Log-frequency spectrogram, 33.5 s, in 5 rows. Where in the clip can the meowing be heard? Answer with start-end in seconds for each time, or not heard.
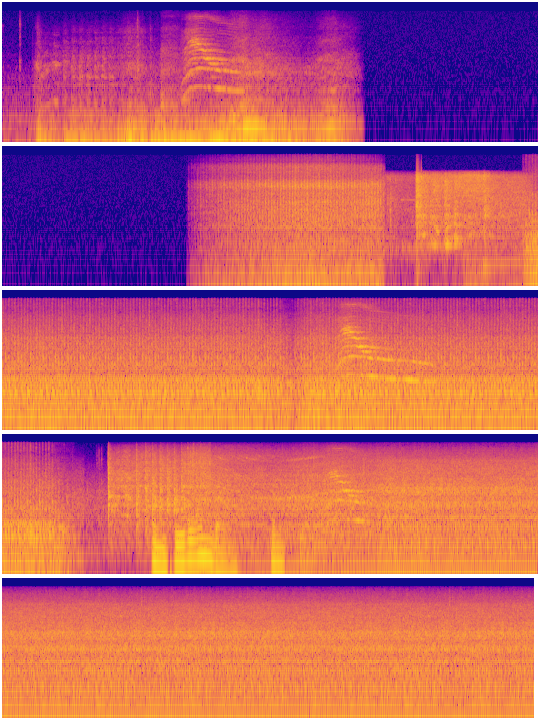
1.9-3.1, 17.4-18.7, 23.8-24.8.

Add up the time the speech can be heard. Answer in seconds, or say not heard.
2 s.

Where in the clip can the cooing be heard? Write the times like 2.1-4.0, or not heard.
not heard.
